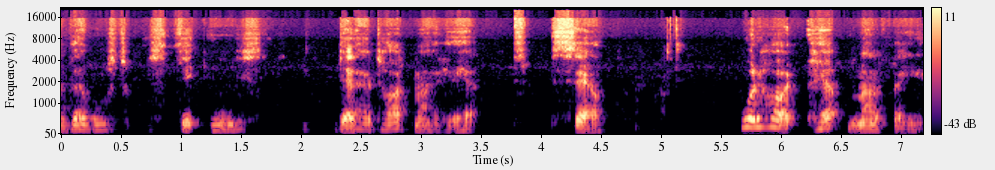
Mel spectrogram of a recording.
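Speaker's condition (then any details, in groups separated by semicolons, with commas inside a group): Spinal neurosarcoidosis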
